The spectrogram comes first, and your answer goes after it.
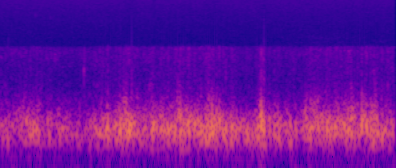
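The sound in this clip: Wind buffets a microphone with a steady, muffled, rumbling roar that swells and eases slightly in gusts throughout, with no talk over it.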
